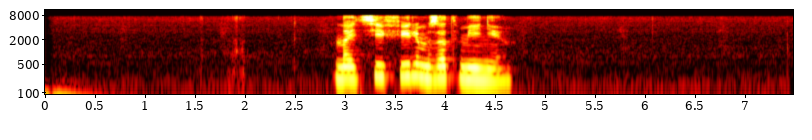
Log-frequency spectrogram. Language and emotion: Russian, neutral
